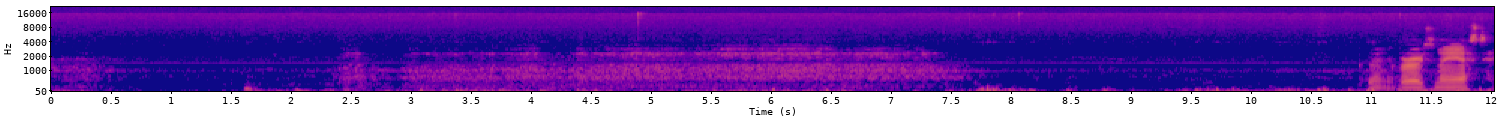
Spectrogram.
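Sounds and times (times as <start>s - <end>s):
person blowing steady breath: 0.0s - 0.6s, 2.4s - 8.1s.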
